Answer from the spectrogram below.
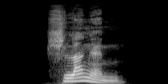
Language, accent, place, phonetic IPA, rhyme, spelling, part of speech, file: German, Germany, Berlin, [ˈʃlaŋən], -aŋən, schlangen, verb, De-schlangen.ogg
- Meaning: first/third-person plural preterite of schlingen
